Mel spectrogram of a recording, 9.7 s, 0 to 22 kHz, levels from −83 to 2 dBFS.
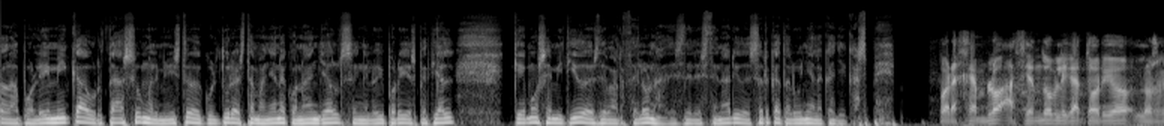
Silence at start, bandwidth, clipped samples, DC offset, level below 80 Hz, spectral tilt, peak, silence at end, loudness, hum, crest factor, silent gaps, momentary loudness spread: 0 s; 10 kHz; under 0.1%; under 0.1%; -44 dBFS; -7 dB/octave; -8 dBFS; 0 s; -24 LUFS; none; 16 dB; none; 9 LU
